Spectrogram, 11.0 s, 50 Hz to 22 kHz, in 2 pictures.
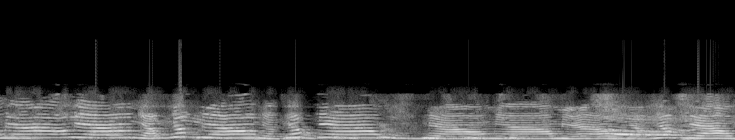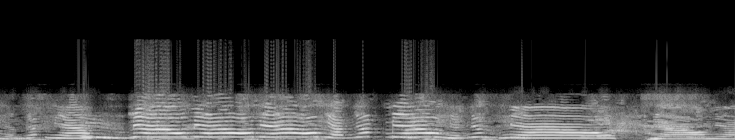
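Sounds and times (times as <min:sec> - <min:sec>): child singing cat sounds: 0:00.0 - 0:11.0.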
